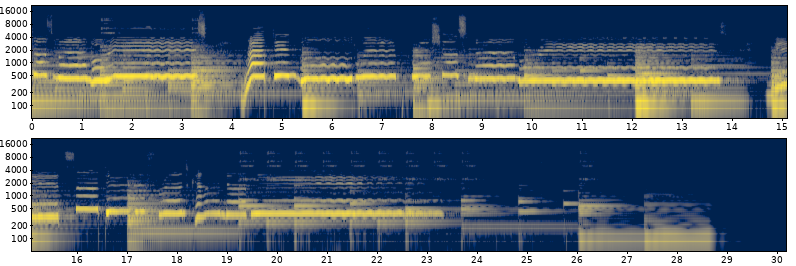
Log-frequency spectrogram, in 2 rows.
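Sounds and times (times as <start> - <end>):
sleigh bells: 0.0 - 4.9, 17.4 - 24.6, 26.0 - 26.9
solo voice singing: 0.0 - 14.1, 14.7 - 23.5
piano chords: 0.0 - 28.8.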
